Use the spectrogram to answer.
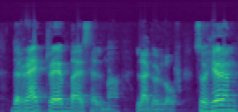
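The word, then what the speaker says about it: Lagerlöf: rat trap by Selma lagerlov so here I'm pronouncing this word as lagalov because she is a Swedish writer and that's why this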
